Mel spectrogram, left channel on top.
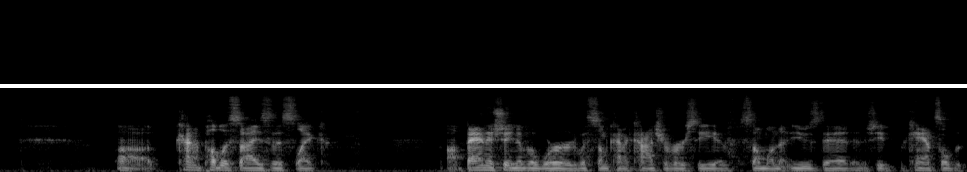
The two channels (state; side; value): silent; left; 50 dB below the other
